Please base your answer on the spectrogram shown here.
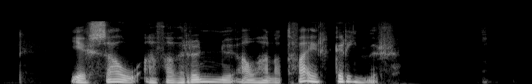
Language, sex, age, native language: Icelandic, male, 20-29, Icelandic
